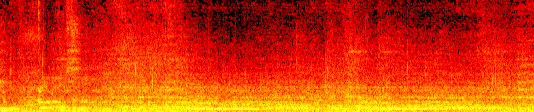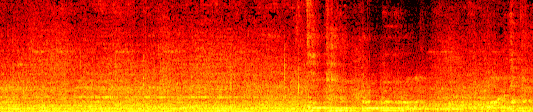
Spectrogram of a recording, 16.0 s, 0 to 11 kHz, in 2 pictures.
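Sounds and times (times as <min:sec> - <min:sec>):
long droning held tones: 0:00.0 - 0:16.0
steady low rumble: 0:00.0 - 0:16.0
voice over public address: 0:12.6 - 0:14.6, 0:15.2 - 0:16.0.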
